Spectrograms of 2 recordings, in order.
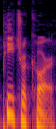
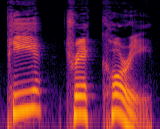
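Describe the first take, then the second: First: The word ends on the final consonant. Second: The word ends with an extra vowel sound. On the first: The speaker calls it right. "Probably Petrichor" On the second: The speaker calls it wrong. "I don't know if you pronounce the E"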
